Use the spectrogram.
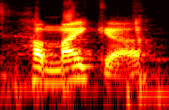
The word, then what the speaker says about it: jamaica: Uh, hibiscus is also known as hamika in Mexico, which is spelled Jamaica.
